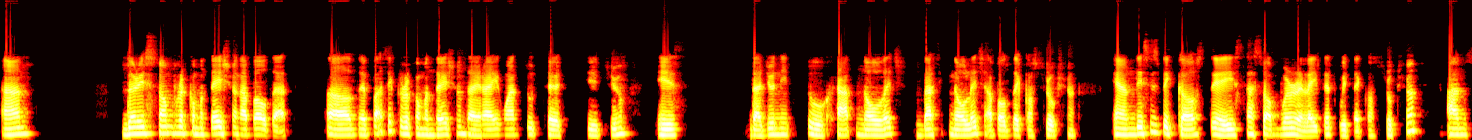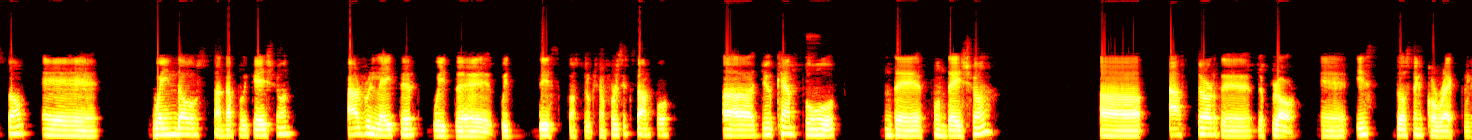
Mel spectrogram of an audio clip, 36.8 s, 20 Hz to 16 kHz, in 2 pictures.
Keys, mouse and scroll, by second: 0.9 Right.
